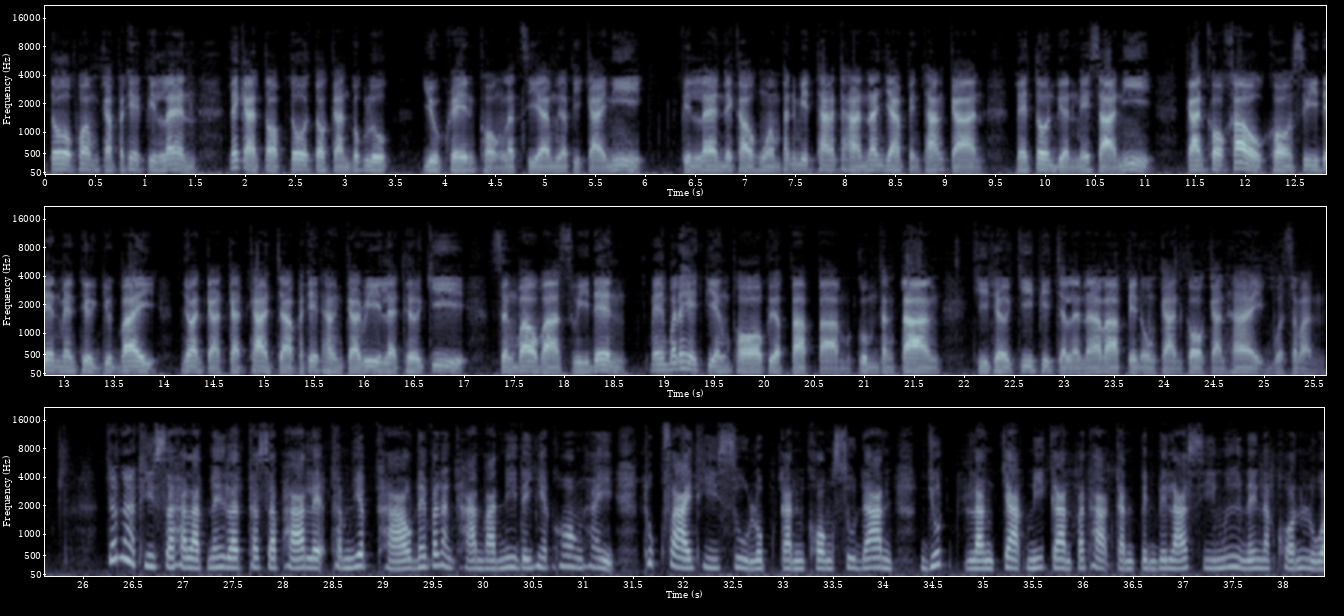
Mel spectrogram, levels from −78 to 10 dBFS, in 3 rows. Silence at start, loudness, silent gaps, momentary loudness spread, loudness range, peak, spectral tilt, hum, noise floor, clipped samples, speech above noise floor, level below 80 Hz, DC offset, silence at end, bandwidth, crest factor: 0.05 s; -20 LUFS; none; 9 LU; 3 LU; 0 dBFS; -4.5 dB/octave; none; -44 dBFS; under 0.1%; 24 dB; -54 dBFS; under 0.1%; 0 s; 15 kHz; 20 dB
